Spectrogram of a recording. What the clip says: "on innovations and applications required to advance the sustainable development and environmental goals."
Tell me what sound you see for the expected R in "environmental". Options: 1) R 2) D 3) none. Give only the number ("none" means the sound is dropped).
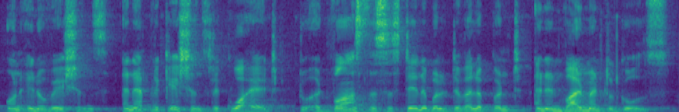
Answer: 1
